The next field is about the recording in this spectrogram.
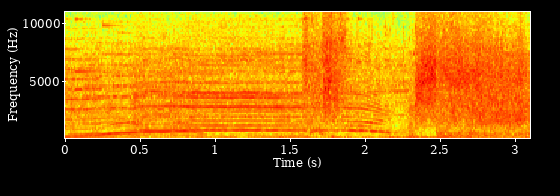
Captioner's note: Screams; Gunshot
